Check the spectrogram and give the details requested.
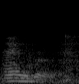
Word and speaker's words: angrily: Clearly, predominant by far is with a schwa pronunciation, angrily.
